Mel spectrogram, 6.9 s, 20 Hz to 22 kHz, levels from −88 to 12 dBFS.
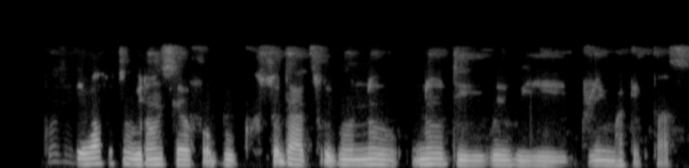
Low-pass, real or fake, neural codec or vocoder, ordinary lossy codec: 7.2 kHz; real; none; none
